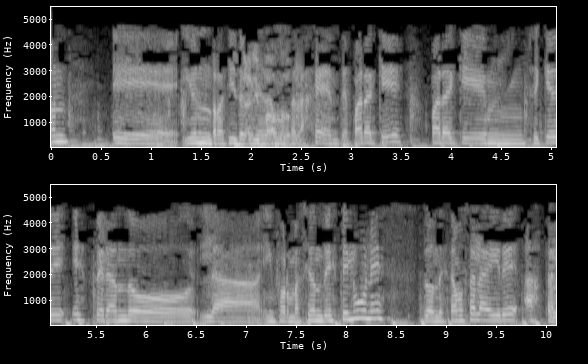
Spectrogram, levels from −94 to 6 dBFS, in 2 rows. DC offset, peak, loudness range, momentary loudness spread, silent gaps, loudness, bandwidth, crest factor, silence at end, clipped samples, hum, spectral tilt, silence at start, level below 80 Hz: under 0.1%; -6 dBFS; 2 LU; 6 LU; none; -20 LUFS; 5 kHz; 14 dB; 0 s; under 0.1%; none; -9.5 dB/octave; 0 s; -36 dBFS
